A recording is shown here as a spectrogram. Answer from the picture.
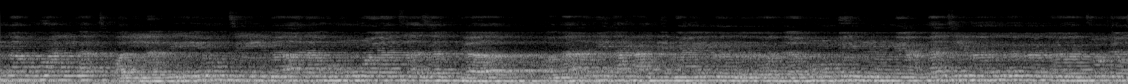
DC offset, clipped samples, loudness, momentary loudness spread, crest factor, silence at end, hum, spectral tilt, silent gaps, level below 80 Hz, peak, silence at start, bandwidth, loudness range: under 0.1%; under 0.1%; -23 LUFS; 3 LU; 12 dB; 0 s; none; -8 dB/octave; none; -34 dBFS; -8 dBFS; 0 s; 10.5 kHz; 1 LU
